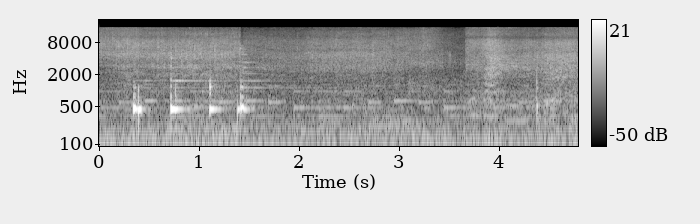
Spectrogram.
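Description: Diced shrimp-and-pork dumpling filling sizzling as it hits hot oil in a non-stick frying pan and is stir-fried with a wooden spatula, a steady sizzle throughout. A few sharp, briefly ringing knocks of utensils against the pan come in the first second and a half.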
